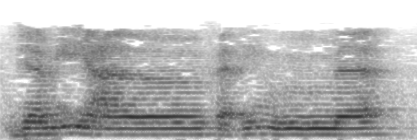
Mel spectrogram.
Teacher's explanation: يعني طرف اللسان ابتعد بعض الشيء عن لثة الأسنان العليا، والاعتماد في نطق الغنة على الخيشوم · Term: الإخفاء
